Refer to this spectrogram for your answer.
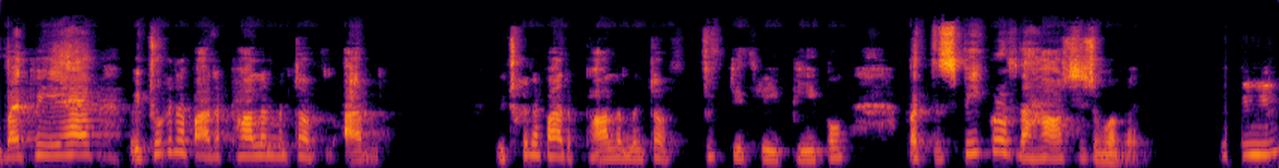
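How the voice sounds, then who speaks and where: A woman with a medium pitch speaks at a fairly quick pace, her intonation lively and her voice somewhat breathy. Long, frequent pauses break it up, and the sound is dry and close with no echo. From Cyprus. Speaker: peacebuilder and podcaster. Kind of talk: interview conversation.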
